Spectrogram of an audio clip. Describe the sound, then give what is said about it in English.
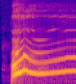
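A dog named Roo, in a studio, lets out a single loud howl that swoops upward in pitch and then holds a steady, sustained tone, with no voices around it. “Thanks, Rod, for having Roo and I in the studio.”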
